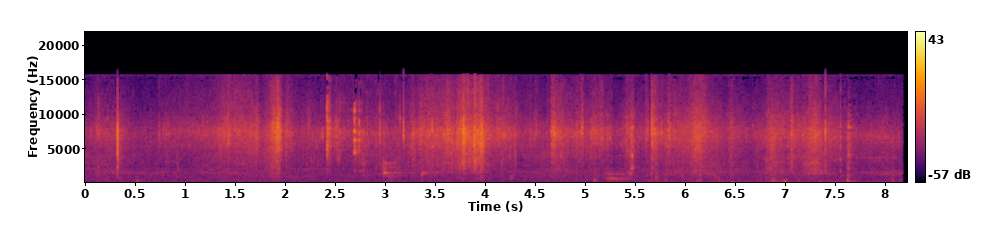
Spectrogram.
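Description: Scattered light clicks, taps and rustles as bow-drill kit is handled and set out on a wooden hearth board and dry leaf litter.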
